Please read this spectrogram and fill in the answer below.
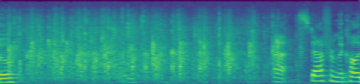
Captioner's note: applause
